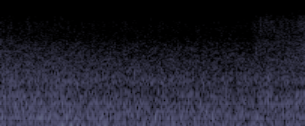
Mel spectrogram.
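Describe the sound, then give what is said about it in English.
Gently lapping waves make a soft, steady wash of water noise, quiet and even throughout with no distinct breaks, heard alone without any voices. “I nestled into my blanket, closed my eyes, and let the sounds of the gently lapping waves drift over me.”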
